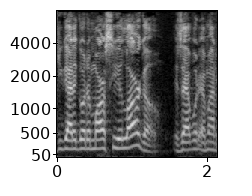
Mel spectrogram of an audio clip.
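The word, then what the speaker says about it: Mar-a-Lago: a republican like you got to go to marcia largo is that what am i pronouncing that right mark yeah you are velvet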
